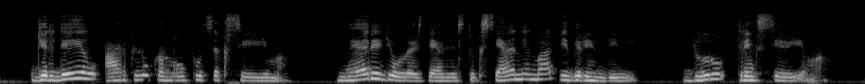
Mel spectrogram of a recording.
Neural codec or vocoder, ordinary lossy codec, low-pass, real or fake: codec, 44.1 kHz, 1.7 kbps, Pupu-Codec; Opus, 64 kbps; 10.8 kHz; fake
